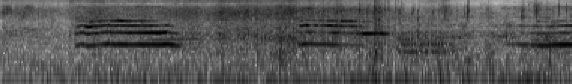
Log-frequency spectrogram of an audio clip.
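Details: Hungry stray street cat in Istanbul, Turkey, meowing for food: three drawn-out, fairly level harmonic meows spaced about a second apart, with steady background hiss of the street.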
